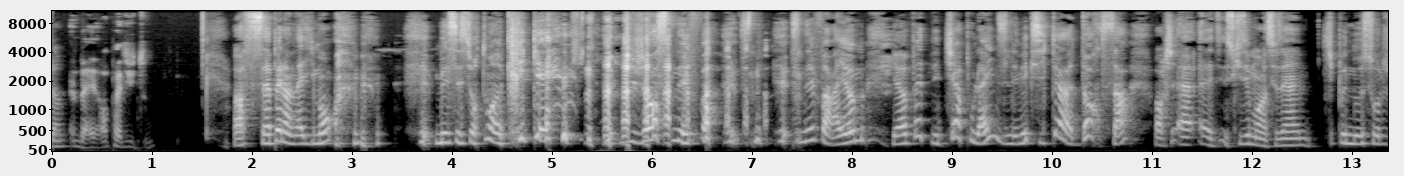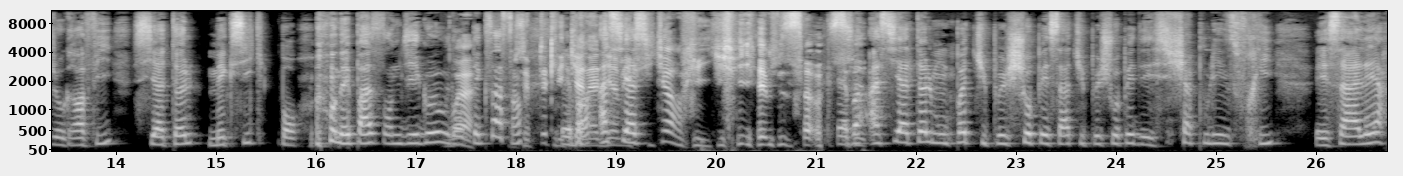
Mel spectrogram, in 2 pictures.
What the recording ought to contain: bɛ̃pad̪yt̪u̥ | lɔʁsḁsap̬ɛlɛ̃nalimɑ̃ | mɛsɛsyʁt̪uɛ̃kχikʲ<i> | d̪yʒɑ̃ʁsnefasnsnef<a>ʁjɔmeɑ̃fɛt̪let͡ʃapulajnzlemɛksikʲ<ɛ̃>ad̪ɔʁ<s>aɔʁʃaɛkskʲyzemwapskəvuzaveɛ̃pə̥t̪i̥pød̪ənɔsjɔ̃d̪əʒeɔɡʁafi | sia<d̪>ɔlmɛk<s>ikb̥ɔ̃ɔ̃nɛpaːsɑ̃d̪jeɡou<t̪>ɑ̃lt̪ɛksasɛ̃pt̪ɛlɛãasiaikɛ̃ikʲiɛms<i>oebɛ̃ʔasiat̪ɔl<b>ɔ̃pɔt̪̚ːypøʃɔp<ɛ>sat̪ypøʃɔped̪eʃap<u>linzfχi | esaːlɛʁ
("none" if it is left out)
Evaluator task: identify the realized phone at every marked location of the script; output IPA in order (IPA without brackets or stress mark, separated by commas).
ɛ, a, ɛ̃, s, t̪, s, d̪, a, m, e, u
